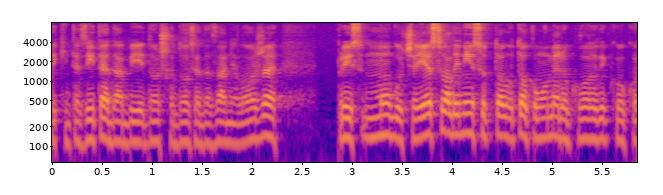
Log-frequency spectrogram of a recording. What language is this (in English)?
Croatian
